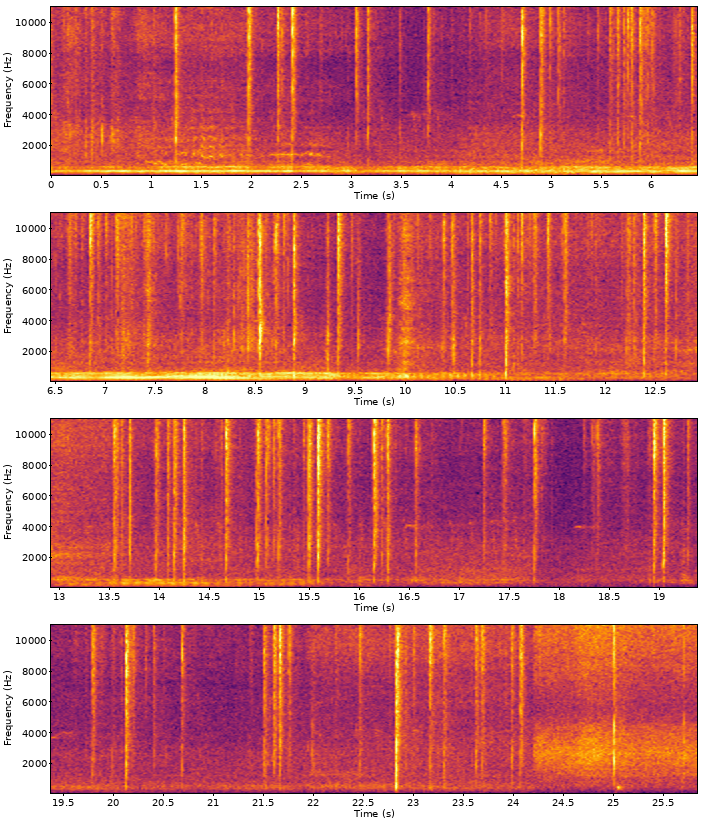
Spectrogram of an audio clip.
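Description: A small wood fire under a wok crackles with sharp, irregular clicks while cassava leaves are stirred in the pan with a stick. A steady low hum runs under the first half and fades out by about the middle.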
